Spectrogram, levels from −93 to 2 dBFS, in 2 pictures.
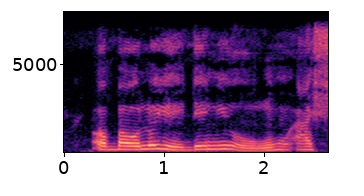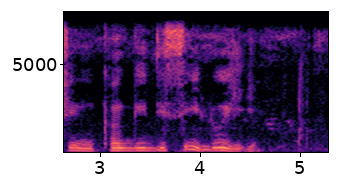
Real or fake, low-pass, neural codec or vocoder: fake; 7.2 kHz; vocoder, 44.1 kHz, 128 mel bands every 512 samples, BigVGAN v2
